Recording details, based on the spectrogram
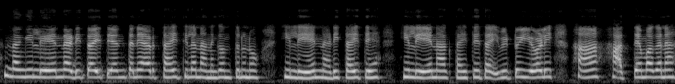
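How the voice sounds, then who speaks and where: Woman playing a sharp-tongued village wife. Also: very high voice. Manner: taunting, scolding, exclaims often. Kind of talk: village comedy skit.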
